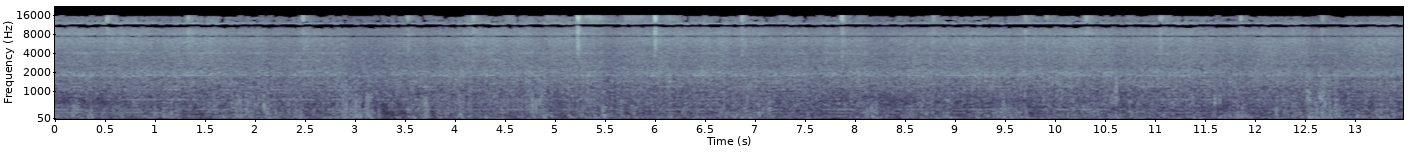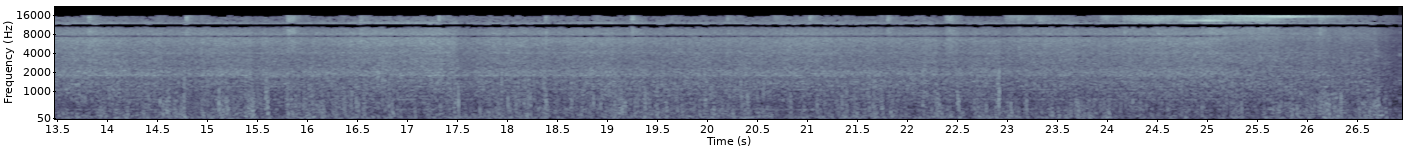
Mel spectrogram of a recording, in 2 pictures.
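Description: Passenger train running along the track, heard from an open carriage window, with wind rushing over the microphone in a steady noise.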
